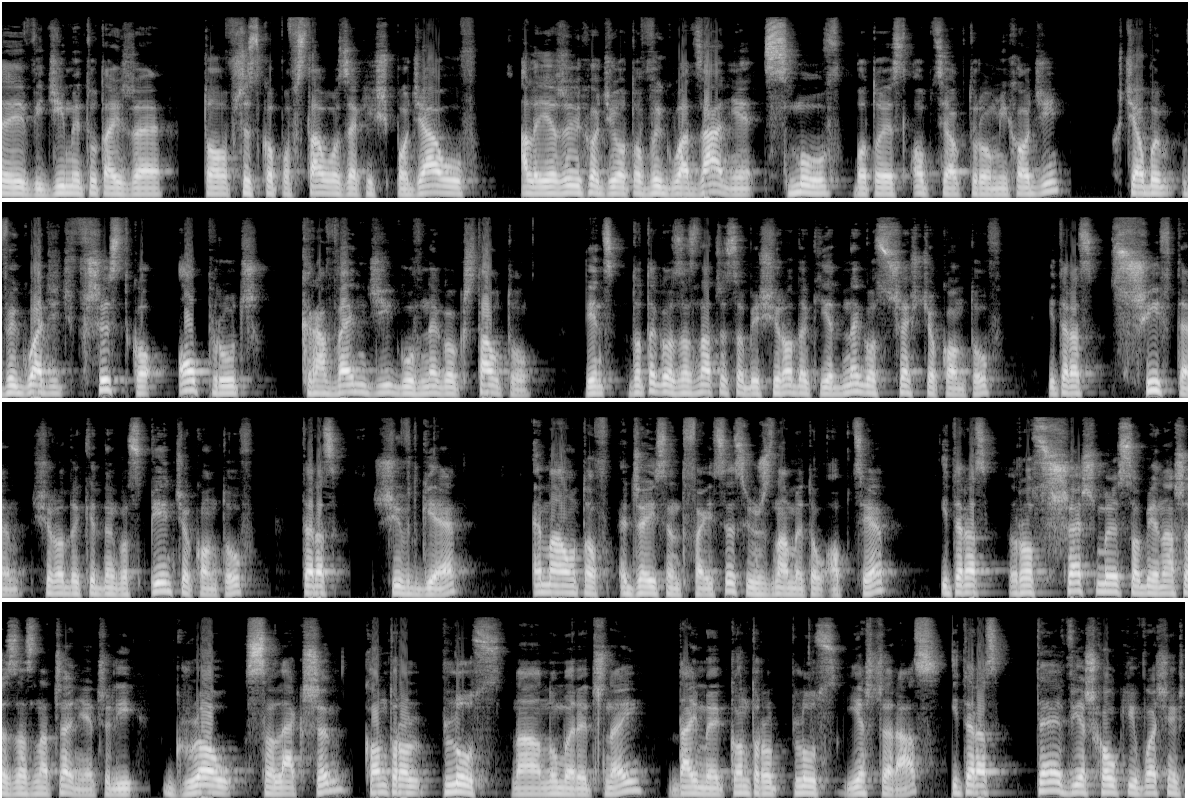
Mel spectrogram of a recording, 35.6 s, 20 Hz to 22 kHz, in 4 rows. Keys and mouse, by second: 15.2 right click, 18.8 shift+right click, 20.9 shift+g, 23.9 click, 30.0 ctrl++, 32.6 +.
